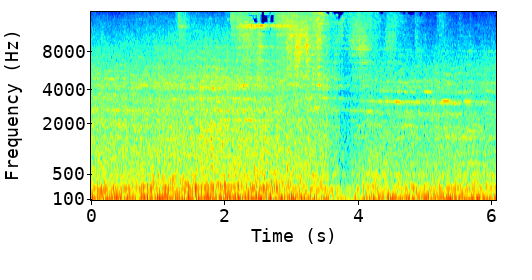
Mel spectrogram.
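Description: Double-stack intermodal container train's well cars rolling past, a steady low rumble of steel wheels on rail. A high-pitched wheel squeal rises about two seconds in and fades about a second later, and the rumble dips briefly just past halfway.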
